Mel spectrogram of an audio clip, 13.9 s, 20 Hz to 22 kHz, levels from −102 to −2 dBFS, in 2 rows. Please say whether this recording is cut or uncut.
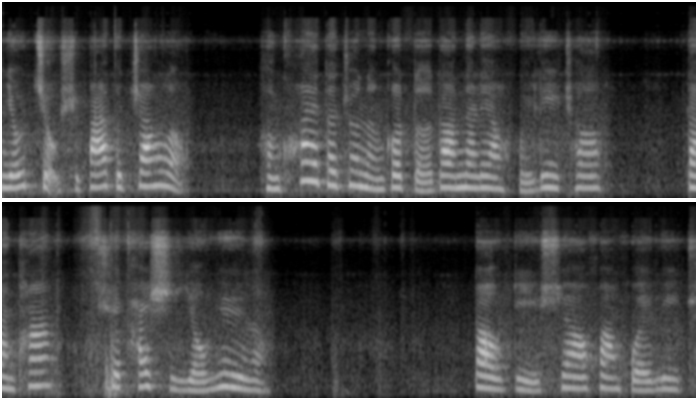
uncut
